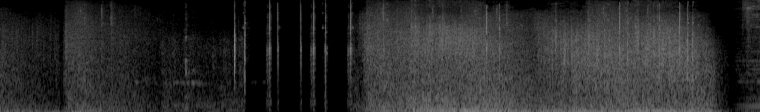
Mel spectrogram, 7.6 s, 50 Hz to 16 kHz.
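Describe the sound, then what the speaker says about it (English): In Rollercoaster Tycoon 3, a park attraction blows up when tested. A loud rumbling explosion follows a few sharp bursts and brief silent gaps, then a sustained roar fades out. "whenever you test it, it just explodes"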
